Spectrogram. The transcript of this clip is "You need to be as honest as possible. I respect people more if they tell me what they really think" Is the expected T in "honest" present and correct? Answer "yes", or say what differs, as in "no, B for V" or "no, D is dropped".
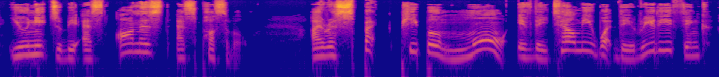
yes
